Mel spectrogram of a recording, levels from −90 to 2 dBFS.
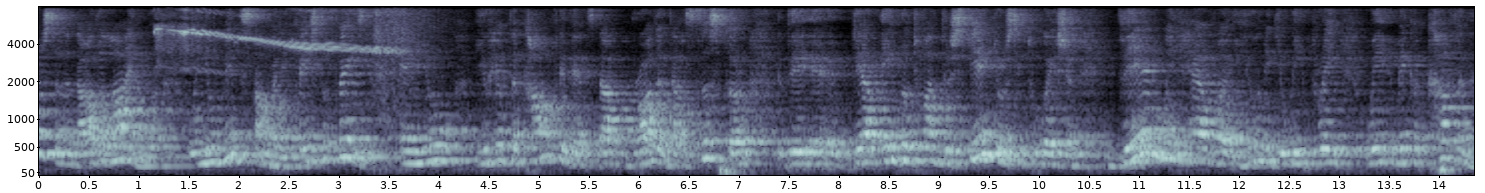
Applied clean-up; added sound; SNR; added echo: none; Fireworks; 9 dB; reverberation time 1.1 s.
